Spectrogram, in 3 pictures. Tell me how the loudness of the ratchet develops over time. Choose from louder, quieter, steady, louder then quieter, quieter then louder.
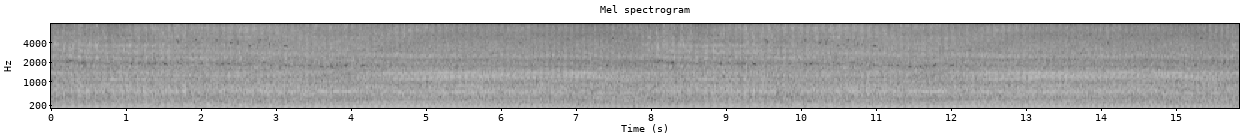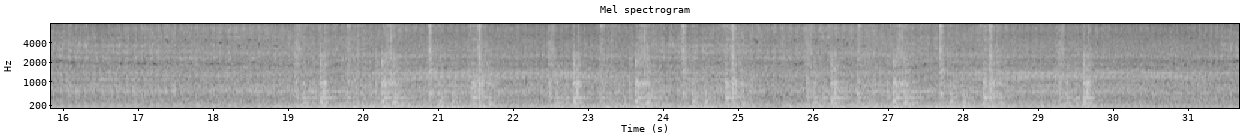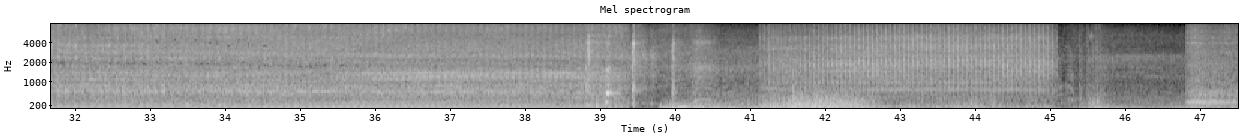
steady.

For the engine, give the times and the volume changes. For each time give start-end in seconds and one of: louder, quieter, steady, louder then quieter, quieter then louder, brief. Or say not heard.
0.0-47.4 steady.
